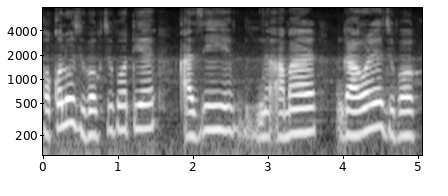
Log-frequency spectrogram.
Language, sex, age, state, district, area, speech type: Assamese, female, 45-60, Assam, Dhemaji, rural, spontaneous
